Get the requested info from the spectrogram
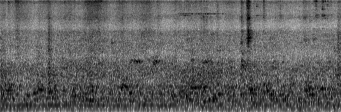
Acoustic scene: subway station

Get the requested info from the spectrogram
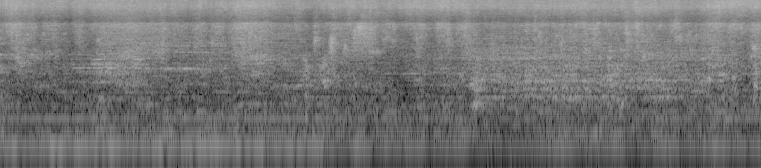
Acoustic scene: restroom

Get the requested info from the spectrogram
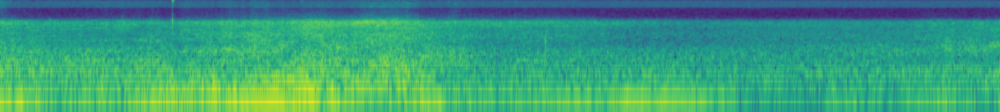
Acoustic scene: street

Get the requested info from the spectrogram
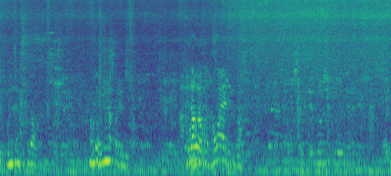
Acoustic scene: restaurant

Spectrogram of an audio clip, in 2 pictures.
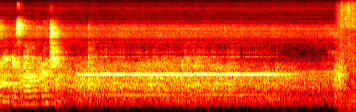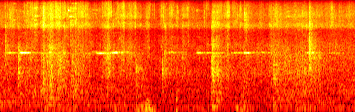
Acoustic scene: subway station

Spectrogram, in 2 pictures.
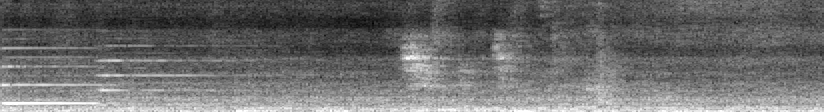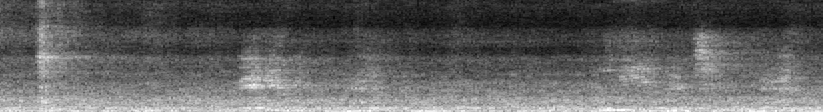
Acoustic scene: elevator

